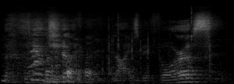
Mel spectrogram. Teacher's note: Made emphatic with a high fall, and then the last lexical item gets a low rise.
